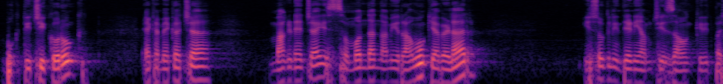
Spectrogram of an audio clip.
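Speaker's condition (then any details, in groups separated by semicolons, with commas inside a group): No condition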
